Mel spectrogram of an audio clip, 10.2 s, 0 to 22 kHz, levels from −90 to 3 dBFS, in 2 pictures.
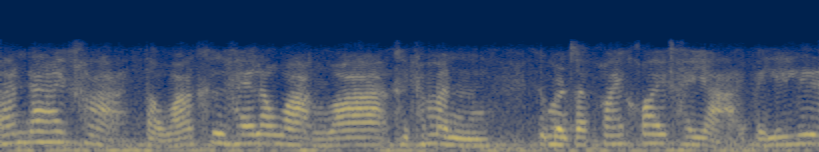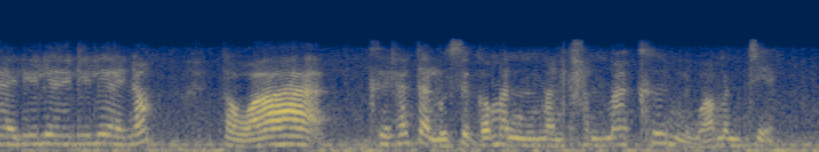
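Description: It's a speech recording run through the AMR wideband (HD Voice) codec from start to finish, and it's been hit hard. The voice comes across rough and raspy, the sort of grit you get when the pulse-based vocal tract model has too few bits to work with, which points to the lowest 6.6 kbit/s mode. The top end stops cold around 7.5 kHz, and the band just under that is noise filled in by the codec rather than real detail.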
